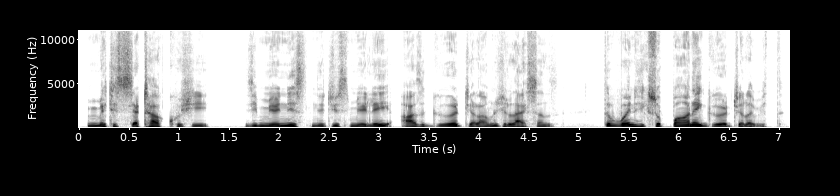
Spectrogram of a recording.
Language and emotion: Kashmiri, happy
